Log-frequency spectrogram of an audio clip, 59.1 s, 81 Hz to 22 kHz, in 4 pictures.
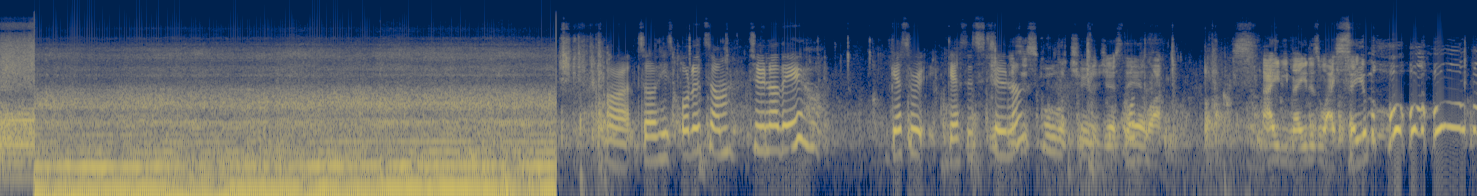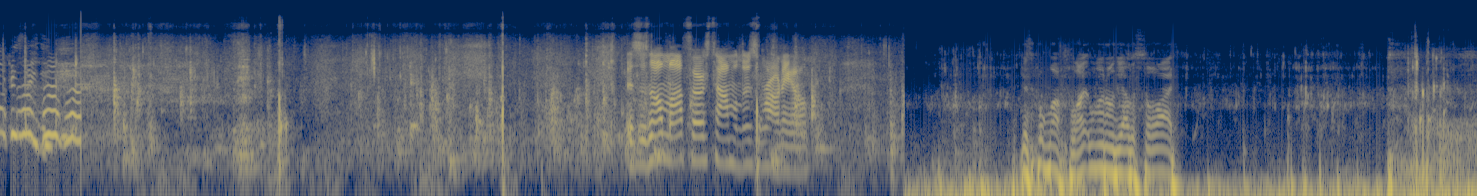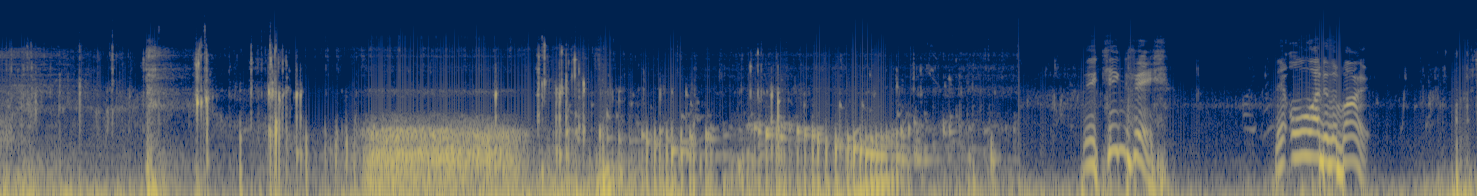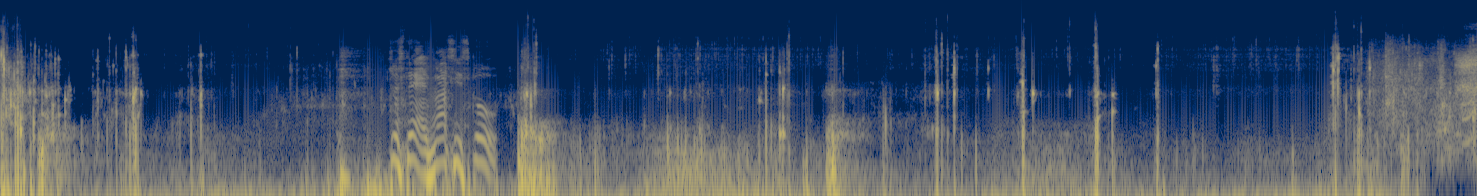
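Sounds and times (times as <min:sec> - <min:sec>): muffled underwater rush: 0:00.0 - 0:13.6, 0:15.6 - 0:59.0
sea water sloshing and gurgling: 0:05.6 - 0:13.8, 0:15.6 - 0:40.7, 0:43.2 - 0:48.6, 0:49.2 - 0:59.0.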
